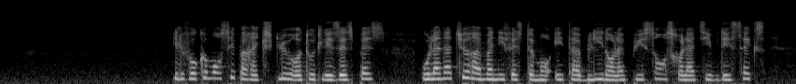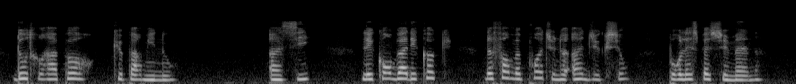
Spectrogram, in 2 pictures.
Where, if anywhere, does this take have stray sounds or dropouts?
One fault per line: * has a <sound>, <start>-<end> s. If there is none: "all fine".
all fine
